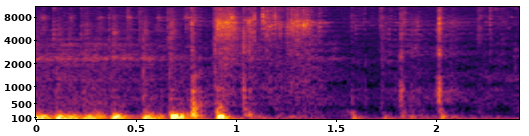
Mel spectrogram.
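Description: Rapid keystrokes on a computer keyboard, a quick burst of clicks that slows and thins out toward the end, close and fairly quiet.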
